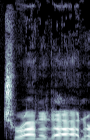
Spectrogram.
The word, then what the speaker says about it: pteranodon: It's P-T-E-R, I believe. Yeah. So, you know, the pteranodon, the P is silent.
